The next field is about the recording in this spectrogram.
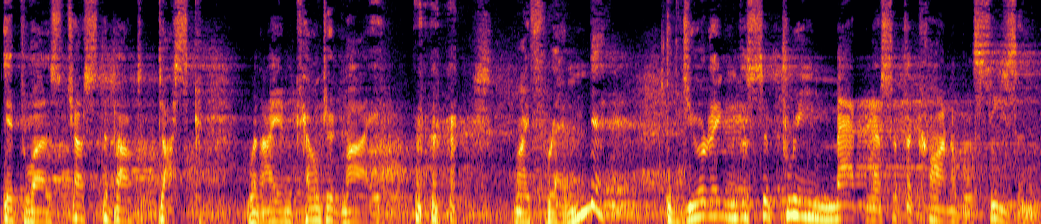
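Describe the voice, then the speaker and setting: An actor playing a gleefully scheming, vengeful man in a live radio drama, sly and deliberate, with feigned courtesy and knowing pauses. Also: mid-range voice, animated. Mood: gloating, confiding. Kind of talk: theatrical radio drama narration and acting. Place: large hall, live stage performance. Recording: echoey cavernous hall, distant, noisy live recording.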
